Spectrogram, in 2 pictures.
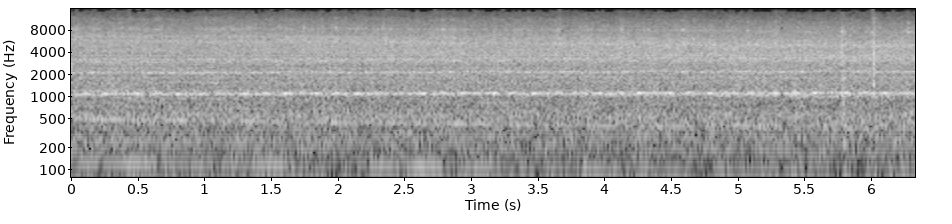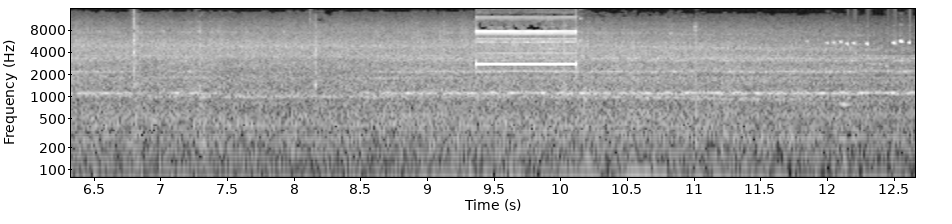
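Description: An electric train hums steadily as it rolls along the rails and slows down.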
